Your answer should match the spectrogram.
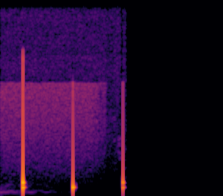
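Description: Three faint, short metronome clicks evenly spaced half a second apart, as the last French horn note's reverberant tail fades out.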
